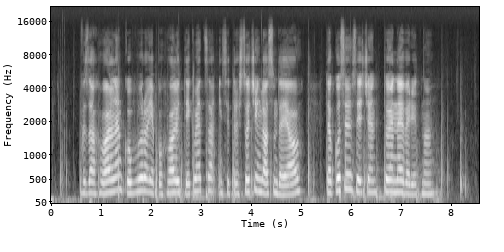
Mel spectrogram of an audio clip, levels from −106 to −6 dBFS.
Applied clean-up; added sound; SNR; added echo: none; Drum + Run; 17 dB; none.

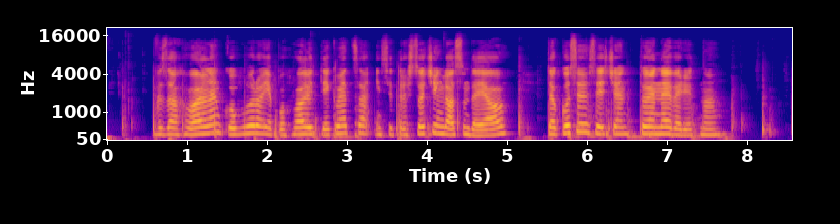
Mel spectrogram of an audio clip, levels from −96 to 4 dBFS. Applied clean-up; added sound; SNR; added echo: classical method log-MMSE.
